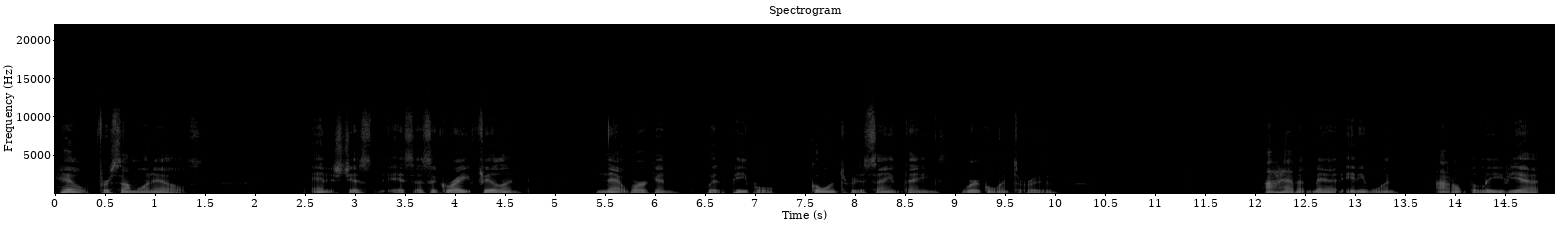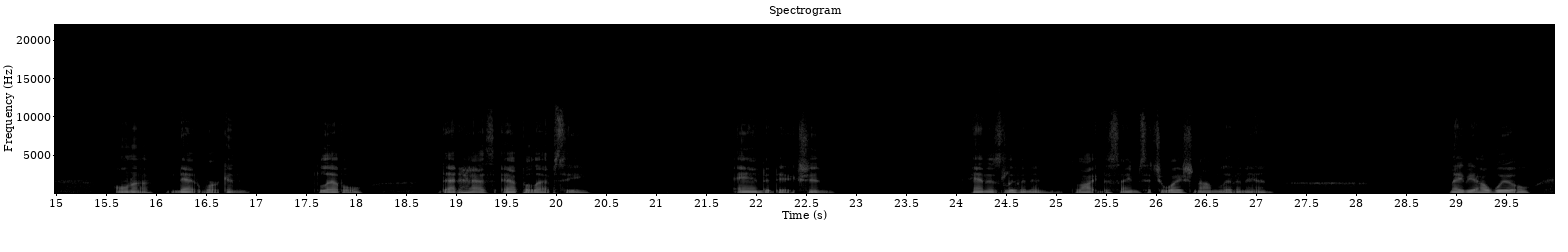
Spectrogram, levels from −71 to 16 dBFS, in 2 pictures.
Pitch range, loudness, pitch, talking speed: 90-110 Hz, -43 LUFS, 95 Hz, 110 wpm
